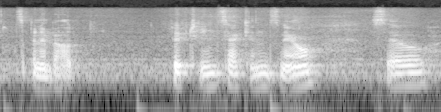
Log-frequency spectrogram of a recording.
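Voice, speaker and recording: A woman with a low voice that sounds a little scratchy, as if early in the morning. She talks casually over a drawing video as the channel's host. Her delivery rambles and pokes fun at herself. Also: a little slow, vocal fry, darkish tone. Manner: rambling, self-deprecating. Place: indoors, seated at a computer.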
